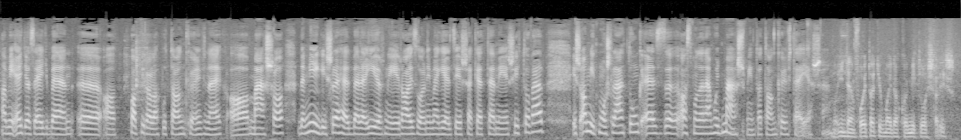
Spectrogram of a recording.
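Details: Adult woman speaking Hungarian; normal speech.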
